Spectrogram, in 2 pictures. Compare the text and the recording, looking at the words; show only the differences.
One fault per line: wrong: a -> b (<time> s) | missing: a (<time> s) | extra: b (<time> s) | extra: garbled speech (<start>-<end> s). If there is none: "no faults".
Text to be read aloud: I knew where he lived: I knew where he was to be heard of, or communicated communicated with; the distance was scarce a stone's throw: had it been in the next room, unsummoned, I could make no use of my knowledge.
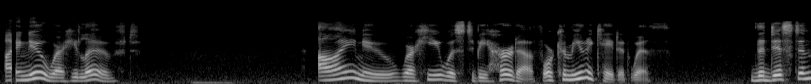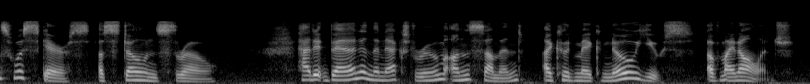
missing: communicated (6.3 s)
